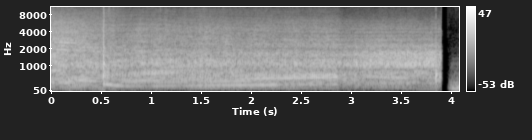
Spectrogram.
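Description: A turbocharged BMW M235i engine revs hard under acceleration, its tone climbing smoothly in a steady, loud pull before cutting off abruptly near the end.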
